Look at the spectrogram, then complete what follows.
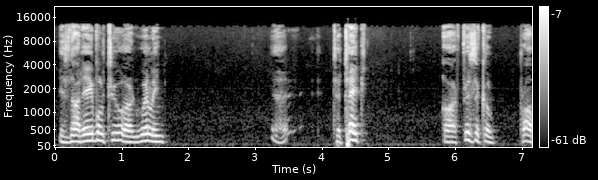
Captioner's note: pauses for 3 seconds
